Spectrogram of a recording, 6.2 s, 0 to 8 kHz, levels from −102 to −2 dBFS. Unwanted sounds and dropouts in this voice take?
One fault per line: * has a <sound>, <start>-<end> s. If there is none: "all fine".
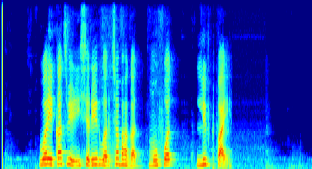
all fine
